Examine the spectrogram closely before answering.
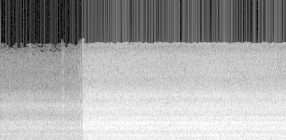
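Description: A river rushes loudly over rocks close by.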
